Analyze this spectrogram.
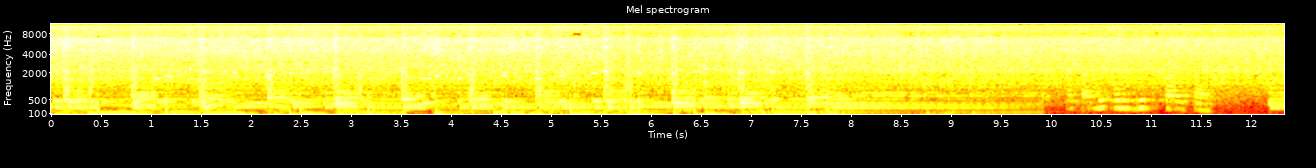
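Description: Chopped bitter melon sizzling in a hot frying pan as it is stirred with a wooden spoon, with background music underneath.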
